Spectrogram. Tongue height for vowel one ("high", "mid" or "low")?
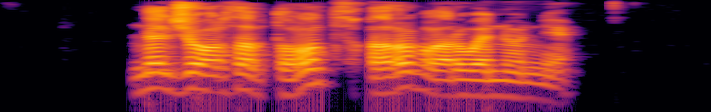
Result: low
